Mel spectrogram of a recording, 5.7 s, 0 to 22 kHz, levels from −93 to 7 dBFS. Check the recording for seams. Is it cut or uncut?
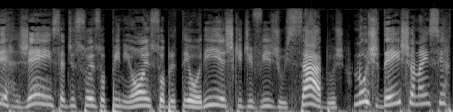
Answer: cut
